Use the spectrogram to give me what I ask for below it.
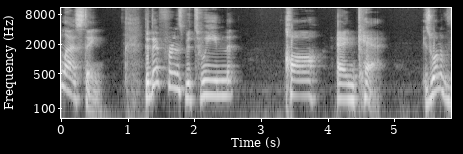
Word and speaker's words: ق: Now I want you to observe the position of my tongue pronouncing the qa and ka.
